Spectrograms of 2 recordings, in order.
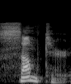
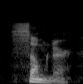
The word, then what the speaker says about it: Sumter: this fort is called sumter s-u-m-t-e-r not fort sumner as i hear it often mispronounced so they they retreat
